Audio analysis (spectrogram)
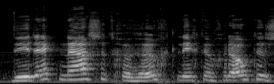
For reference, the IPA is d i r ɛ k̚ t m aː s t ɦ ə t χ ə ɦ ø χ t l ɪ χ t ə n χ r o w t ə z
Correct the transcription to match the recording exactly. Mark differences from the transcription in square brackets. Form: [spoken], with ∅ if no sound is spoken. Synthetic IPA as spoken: d i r ɛ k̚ t [n] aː s t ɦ ə t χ ə ɦ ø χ t l ɪ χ t ə n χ r o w t ə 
